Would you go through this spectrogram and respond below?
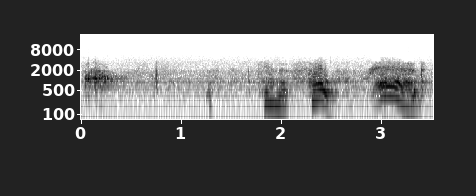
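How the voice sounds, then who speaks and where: An actress playing a gentle, fretful farm wife in a radio drama, speaking in an anxious, hesitant way. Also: female voice, fairly high pitch, sing-song, slow pace, vocal fry, full character voice. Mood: hesitant, concerned. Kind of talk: vintage-style radio drama acting. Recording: hissy, narrow old radio recording.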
